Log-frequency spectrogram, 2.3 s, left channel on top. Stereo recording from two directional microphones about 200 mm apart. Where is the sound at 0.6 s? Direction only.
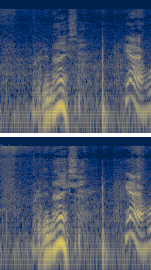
20° right (ahead or behind).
